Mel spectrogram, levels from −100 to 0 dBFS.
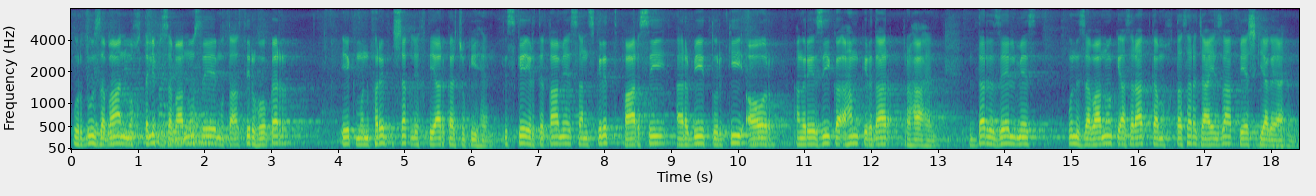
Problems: constant background noise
